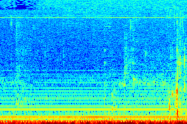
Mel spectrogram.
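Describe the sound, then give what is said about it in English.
Someone takes a sip of water: a couple of soft, brief slurping and swallowing sounds over a steady low electrical hum, with no talking. “Take a little sip here since I have no co-host to bank on talking while I take a sip of water.”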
